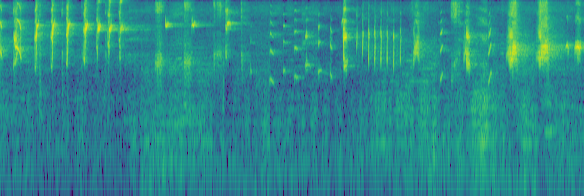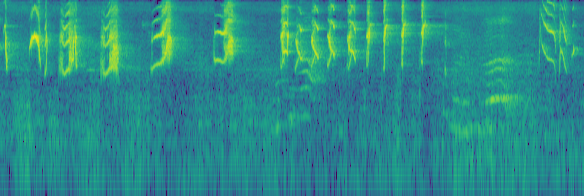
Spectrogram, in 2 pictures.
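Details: Long-tailed shrike singing hard with rich fill-ins, used as a lure for other shrikes; rapid high chattering and rattles, repeated sharp notes roughly three per second, with brief softer low warbles.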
